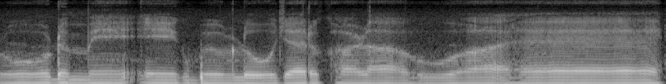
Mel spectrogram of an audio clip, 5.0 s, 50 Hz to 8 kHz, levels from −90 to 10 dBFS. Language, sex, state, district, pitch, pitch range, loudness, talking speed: Hindi, female, Madhya Pradesh, Katni, 100 Hz, 100-105 Hz, -20 LUFS, 85 wpm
